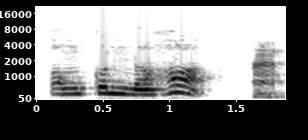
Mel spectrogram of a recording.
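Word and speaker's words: অঙ্কন্যঃ: অঙ্কনী, অঙ্কনী অঙ্কনৌ অঙ্কন্যः। হ্যাঁ, অঙ্কনী, অঙ্কন্যৌ, উচ্চারণ হলো না। অঙ্কনী, মদ্দা, তাহলে এটা হবে অঙ্কন্যাহ। হ্যাঁ দেখুন আমি লিখে দিচ্ছি।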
